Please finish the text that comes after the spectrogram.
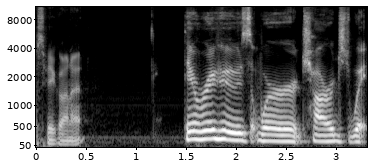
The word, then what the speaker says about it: Uhuru: FBI prosecuting the, am I saying this right, Uruhu movement for having Zoom meetings with a Russian? Because that seems completely undemocratic and anti-speech. Can you pronounce it again, or what was this question? Yeah. Uruhu, U-H-U-R-U.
